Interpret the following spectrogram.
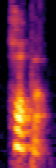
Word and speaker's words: Hopper: But Dr. Hooper. Hopper. Hooper. How do you spell How do you say Hooper? And how do you spell Hopper? H O double P Hopper Hopper Hopper. Dr. Hopper. Yes, that would be right.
